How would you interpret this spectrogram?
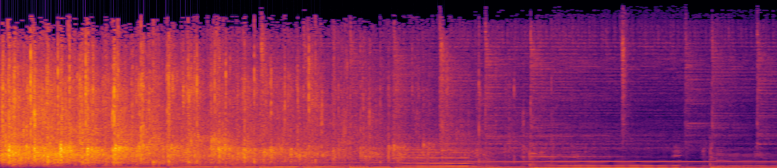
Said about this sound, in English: Okay, well, thank you all for coming, and let's have another round of applause for our speakers.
